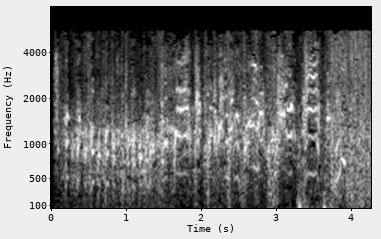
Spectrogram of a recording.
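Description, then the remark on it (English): Many red hens on a farm in Thailand cluck and squawk in a busy, agitated chorus as men in face masks and rubber gloves pull them from their cages and stuff them into sacks for culling; overlapping calls rise and fall with no pauses over a steady rustling background. “Instead, men wearing face masks and orange rubber gloves walk the planks between each row, pulling the red hens out of their cages and stuffing them into gunny sacks.”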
